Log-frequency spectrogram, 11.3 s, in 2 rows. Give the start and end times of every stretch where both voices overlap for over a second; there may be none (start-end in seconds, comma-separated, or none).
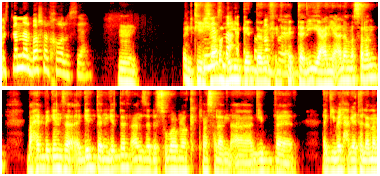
3.0-4.4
